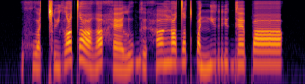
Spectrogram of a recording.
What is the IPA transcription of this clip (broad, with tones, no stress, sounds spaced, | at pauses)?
xʷ ɑ˩ ǀ y˩ lʲ u˥ tˤ w e˩ ðˤ e˥ h æ˩ l u˥ ɡ ø˩ h ɑ̃˥ ŋ o˥ dˤ u˥ tˤ p o˩ nʲ u˥ r y˥ ɡ æ˥ p ɑ˥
